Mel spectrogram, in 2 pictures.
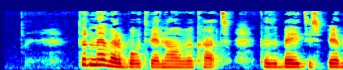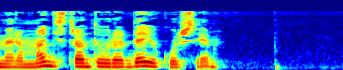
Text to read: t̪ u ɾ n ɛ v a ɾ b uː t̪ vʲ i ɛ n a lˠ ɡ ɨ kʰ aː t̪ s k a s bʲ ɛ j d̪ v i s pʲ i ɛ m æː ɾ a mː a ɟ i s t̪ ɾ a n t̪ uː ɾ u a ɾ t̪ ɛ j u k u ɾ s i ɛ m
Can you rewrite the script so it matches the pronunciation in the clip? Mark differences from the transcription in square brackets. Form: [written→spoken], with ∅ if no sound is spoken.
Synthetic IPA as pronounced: t̪ u ɾ n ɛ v a ɾ b uː t̪ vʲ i ɛ n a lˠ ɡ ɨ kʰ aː t̪ s k a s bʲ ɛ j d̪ [v→z] i s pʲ i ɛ m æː ɾ a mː a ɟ i s t̪ ɾ a n t̪ uː ɾ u a ɾ [t̪→d̪] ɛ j u k u ɾ s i ɛ m

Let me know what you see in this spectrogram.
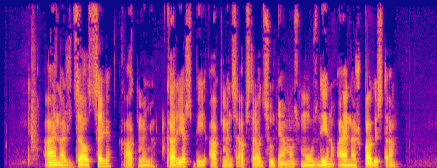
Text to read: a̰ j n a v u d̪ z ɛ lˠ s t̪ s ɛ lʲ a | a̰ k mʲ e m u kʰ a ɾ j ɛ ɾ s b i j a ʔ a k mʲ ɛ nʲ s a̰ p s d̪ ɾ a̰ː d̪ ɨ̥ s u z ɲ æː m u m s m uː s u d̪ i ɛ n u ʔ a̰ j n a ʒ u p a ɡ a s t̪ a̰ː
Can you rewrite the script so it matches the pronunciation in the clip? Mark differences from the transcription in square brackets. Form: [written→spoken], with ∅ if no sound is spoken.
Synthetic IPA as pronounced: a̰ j n a [v→ʒ] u d̪ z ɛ lˠ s t̪ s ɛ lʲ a | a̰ k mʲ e [m→ɲ] u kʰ a ɾ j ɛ ɾ s b i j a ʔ a k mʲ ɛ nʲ s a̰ p s [d̪→t̪] ɾ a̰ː d̪ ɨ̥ s u z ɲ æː m u m s m uː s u d̪ i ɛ n u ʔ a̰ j n a ʒ u p a ɡ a s t̪ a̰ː

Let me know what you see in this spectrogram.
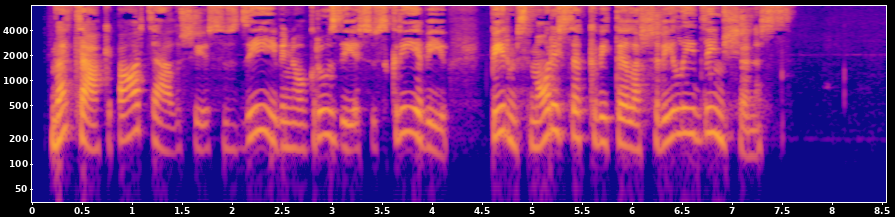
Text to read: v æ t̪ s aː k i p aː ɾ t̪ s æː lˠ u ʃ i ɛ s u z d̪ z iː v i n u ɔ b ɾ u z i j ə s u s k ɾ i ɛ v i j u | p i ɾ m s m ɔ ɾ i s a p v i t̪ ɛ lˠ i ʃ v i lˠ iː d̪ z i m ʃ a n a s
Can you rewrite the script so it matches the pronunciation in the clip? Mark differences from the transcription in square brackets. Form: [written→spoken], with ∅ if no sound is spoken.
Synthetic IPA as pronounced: v æ t̪ s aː k i p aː ɾ t̪ s æː lˠ u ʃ i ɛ s u z d̪ z iː v i n u ɔ [b→ɡ] ɾ u z i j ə s u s k ɾ i ɛ v i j u | p i ɾ m s m ɔ ɾ i s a [p→k] v i t̪ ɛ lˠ [i→a] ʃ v i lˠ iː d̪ z i m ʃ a n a s

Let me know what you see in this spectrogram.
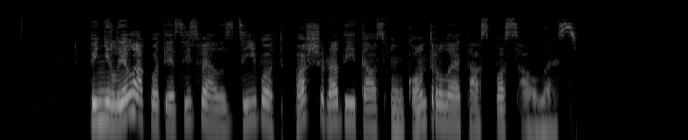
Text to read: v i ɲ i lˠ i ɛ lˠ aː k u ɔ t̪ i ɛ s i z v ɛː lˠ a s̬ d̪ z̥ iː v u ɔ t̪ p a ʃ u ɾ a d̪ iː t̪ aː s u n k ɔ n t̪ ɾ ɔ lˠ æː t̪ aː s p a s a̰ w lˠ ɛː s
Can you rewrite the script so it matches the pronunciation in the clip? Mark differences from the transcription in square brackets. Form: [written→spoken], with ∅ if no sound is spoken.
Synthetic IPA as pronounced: v i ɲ i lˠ i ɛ lˠ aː k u ɔ t̪ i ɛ s i z v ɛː lˠ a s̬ d̪ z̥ iː v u ɔ t̪ p a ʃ u ɾ a d̪ iː t̪ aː s u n k ɔ n t̪ ɾ ɔ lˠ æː t̪ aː s p a s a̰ w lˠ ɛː s

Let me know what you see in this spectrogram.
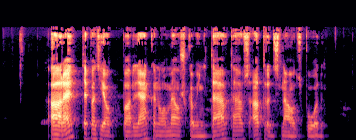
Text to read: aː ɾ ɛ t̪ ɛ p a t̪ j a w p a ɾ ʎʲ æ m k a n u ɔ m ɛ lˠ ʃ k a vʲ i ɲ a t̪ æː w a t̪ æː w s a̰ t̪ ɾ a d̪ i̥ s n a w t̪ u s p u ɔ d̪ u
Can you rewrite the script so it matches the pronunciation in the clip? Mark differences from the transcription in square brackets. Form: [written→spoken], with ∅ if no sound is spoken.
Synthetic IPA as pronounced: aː ɾ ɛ t̪ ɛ p a t̪ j a w p a ɾ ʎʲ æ [m→ŋ] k a n u ɔ m ɛ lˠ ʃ k a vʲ i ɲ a t̪ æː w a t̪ æː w s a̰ t̪ ɾ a d̪ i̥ s n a w [t̪→d̪] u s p u ɔ d̪ u

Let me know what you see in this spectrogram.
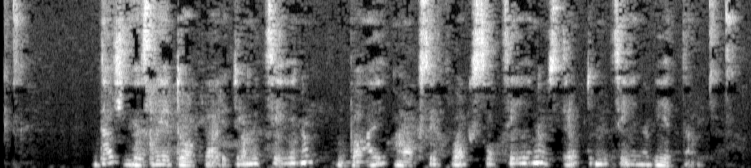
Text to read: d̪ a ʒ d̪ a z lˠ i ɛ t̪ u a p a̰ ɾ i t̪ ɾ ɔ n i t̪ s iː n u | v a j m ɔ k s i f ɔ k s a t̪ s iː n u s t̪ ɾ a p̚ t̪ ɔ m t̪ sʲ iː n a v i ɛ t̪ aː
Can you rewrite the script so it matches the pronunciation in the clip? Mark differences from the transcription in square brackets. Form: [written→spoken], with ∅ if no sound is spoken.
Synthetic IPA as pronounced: d̪ a ʒ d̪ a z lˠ i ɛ t̪ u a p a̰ ɾ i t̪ ɾ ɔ [n→m] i t̪ s iː n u | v a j m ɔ k s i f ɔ k s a t̪ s iː n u s t̪ ɾ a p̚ t̪ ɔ m t̪ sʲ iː n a v i ɛ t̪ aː

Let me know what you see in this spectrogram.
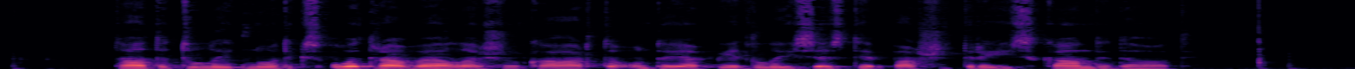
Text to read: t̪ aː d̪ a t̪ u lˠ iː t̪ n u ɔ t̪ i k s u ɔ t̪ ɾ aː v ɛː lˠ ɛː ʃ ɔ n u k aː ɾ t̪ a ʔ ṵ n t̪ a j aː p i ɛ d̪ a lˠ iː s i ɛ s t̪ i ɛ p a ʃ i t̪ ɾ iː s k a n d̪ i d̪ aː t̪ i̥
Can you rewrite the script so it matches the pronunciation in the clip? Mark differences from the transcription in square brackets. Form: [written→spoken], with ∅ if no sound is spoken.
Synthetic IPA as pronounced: t̪ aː [d̪→t̪] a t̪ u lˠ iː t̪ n u ɔ t̪ i k s u ɔ t̪ ɾ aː v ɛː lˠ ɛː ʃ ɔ n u k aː ɾ t̪ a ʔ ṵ n t̪ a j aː p i ɛ d̪ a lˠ iː s i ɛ s t̪ i ɛ p a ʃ i t̪ ɾ iː s k a n d̪ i d̪ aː t̪ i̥

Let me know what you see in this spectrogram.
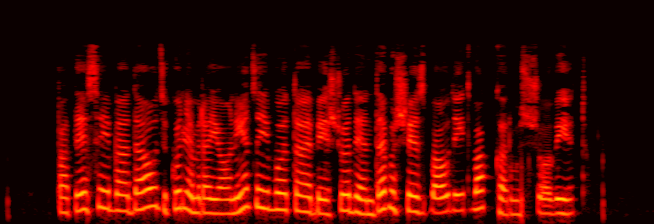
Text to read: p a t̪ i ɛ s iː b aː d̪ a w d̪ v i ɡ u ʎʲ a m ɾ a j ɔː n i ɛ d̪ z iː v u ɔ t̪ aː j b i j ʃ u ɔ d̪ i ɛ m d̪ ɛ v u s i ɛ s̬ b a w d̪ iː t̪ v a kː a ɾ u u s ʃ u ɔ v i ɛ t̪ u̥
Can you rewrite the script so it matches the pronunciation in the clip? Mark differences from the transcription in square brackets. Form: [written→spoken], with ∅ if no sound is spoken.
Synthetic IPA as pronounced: p a t̪ i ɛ s iː b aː d̪ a w d̪ [v→z] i ɡ u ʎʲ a m ɾ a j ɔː n i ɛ d̪ z iː v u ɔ t̪ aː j b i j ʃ u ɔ d̪ i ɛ [m→n] d̪ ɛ v u [s→ʃ] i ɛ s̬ b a w d̪ iː t̪ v a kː a ɾ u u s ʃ u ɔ v i ɛ t̪ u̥

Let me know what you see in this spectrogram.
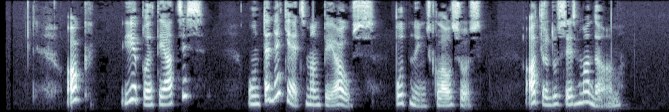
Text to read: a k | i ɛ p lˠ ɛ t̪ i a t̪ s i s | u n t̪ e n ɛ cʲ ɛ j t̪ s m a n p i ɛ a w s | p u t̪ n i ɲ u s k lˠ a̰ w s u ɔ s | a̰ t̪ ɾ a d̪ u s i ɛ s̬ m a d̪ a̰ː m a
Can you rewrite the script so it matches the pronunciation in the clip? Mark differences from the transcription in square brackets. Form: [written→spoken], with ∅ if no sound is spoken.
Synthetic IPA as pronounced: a k | i ɛ p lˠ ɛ t̪ i a t̪ s i s | u n t̪ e n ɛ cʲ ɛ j t̪ s m a n p i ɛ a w s | p u t̪ n i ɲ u s k lˠ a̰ w s u ɔ s | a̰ t̪ ɾ a d̪ u s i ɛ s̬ m a d̪ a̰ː m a

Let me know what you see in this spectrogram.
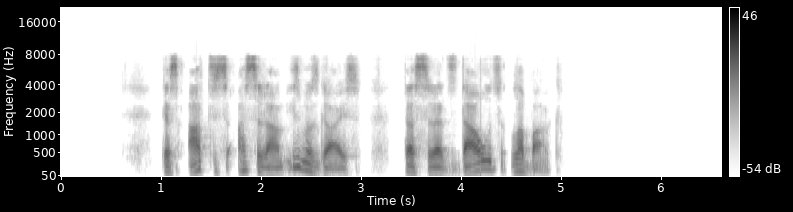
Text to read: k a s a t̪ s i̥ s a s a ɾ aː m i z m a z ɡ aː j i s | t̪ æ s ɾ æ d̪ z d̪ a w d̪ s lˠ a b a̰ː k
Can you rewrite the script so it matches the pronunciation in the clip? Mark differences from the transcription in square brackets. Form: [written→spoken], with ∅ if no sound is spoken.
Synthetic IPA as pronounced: k a s a t̪ s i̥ s a s a ɾ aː m i z m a z ɡ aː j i s | t̪ [æ→a] s ɾ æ d̪ z d̪ a w d̪ [s→z] lˠ a b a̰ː k

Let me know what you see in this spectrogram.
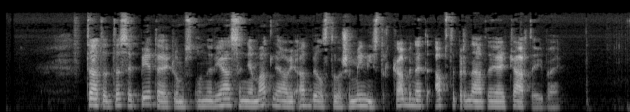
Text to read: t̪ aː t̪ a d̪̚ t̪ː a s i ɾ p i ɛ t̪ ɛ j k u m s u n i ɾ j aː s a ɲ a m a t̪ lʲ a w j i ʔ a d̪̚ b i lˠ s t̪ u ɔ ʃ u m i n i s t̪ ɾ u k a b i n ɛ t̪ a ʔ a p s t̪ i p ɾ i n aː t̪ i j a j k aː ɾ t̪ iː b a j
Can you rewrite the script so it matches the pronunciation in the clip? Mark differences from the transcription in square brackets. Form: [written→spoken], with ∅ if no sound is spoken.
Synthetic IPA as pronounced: t̪ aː t̪ a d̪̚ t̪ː a s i ɾ p i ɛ t̪ ɛ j k u m s u n i ɾ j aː s a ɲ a m a t̪ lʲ a w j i ʔ a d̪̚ b i lˠ s t̪ u ɔ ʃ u m i n i s t̪ ɾ u k a b i n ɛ t̪ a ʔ a p s t̪ i p ɾ i n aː t̪ [i→a] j a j k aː ɾ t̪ iː b a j

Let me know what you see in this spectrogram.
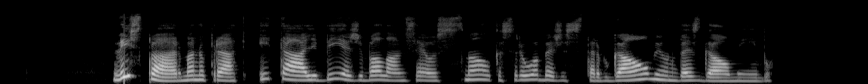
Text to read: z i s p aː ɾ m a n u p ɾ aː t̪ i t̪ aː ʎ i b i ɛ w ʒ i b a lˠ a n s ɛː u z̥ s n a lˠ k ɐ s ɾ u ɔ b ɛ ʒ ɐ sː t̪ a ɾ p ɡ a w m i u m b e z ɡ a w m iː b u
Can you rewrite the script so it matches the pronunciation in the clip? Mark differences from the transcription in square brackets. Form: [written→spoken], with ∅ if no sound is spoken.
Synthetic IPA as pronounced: [z→v] i s p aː ɾ m a n u p ɾ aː t̪ i t̪ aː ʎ i b i ɛ [w→∅] ʒ i b a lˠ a n s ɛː u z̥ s [n→m] a lˠ k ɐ s ɾ u ɔ b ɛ ʒ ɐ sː t̪ a ɾ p ɡ a w m i u [m→n] b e z ɡ a w m iː b u

